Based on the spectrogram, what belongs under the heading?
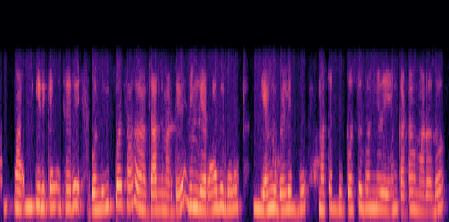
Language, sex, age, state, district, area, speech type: Kannada, male, 60+, Karnataka, Kolar, rural, conversation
